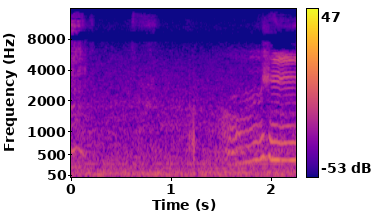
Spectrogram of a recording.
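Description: A toddler's short whiny cry starting about a second and a half in, its pitch bending up and then down, after a quiet stretch.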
